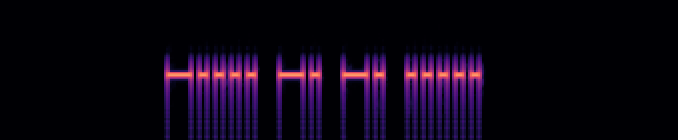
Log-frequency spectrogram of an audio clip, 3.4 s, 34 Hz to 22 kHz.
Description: Morse code, heard as a keyed tone, about 30 wpm, 700 Hz. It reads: 6NN5
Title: Common Cut Numbers - 4-Digit 30wpm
